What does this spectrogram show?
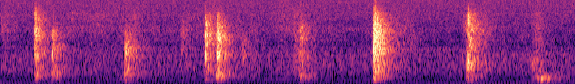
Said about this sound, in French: Arrivée au rez-de-chaussée, elle va frapper à la porte du bureau de la directrice.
